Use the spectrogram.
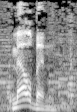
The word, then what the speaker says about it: Melbourne: capital cities in Australia Melbourne is Melbourne Melbourne with the bin part almost a BN Melbourne um and the I uh okay and without the I so Melbourne uh Brisbane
